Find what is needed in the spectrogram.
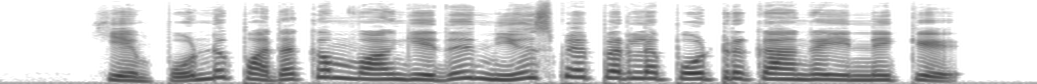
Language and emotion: Tamil, happy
